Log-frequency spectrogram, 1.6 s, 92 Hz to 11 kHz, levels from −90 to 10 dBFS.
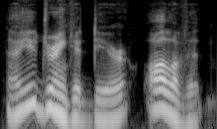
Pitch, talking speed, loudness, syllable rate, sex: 155 Hz, 295 wpm, -18 LUFS, 6.1 syllables/s, male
